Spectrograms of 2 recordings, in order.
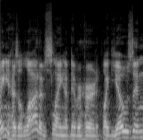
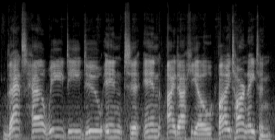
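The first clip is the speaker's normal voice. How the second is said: slow put-on Idaho country drawl; hammed-up backwoods drawl, slow; 2 semitones higher, slower than usual. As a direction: draw it out like an old-timer saying by tarnation. Reading Idaho sign in character.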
